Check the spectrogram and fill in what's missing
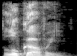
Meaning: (adjective) 1. sly, crafty, cunning 2. arch, playful (knowing, clever, mischievous); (proper noun) the Evil One
- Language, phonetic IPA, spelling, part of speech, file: Russian, [ɫʊˈkavɨj], лукавый, adjective / proper noun, Ru-лукавый.ogg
